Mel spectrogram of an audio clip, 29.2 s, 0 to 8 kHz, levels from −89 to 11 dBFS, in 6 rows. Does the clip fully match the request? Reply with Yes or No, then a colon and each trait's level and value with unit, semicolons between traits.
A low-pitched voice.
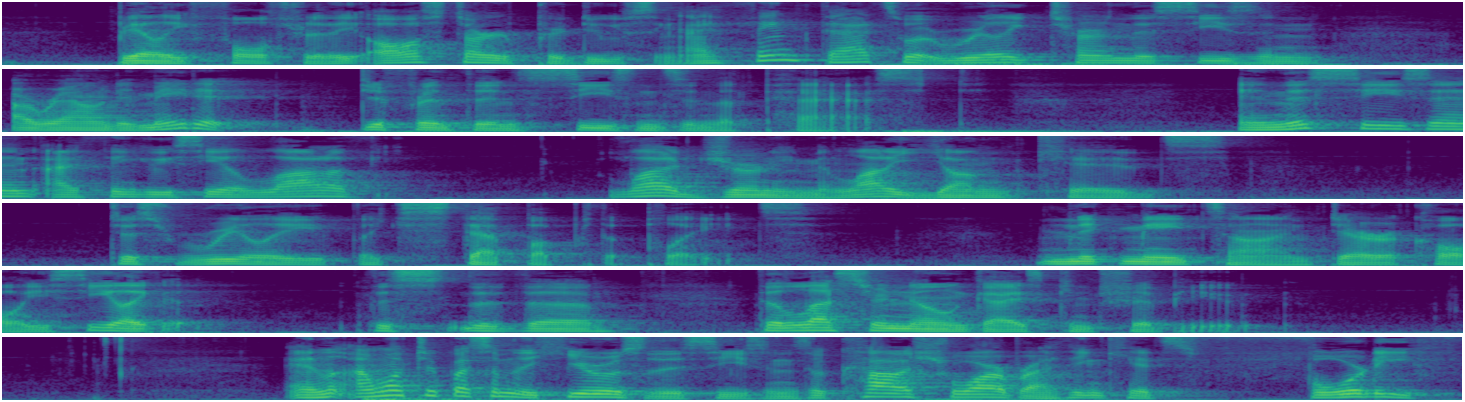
Yes: low, 100 Hz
